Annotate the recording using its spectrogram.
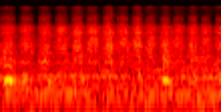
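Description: Small handsaw cutting across a thin wooden wedge to trim it to length, in quick, even back-and-forth strokes, several a second.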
